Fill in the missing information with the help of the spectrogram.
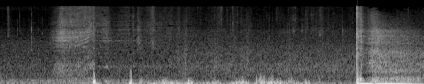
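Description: A powerful firecracker explodes under a metal milk can with one loud bang about three and a half seconds in, after a few sharp knocks. The blast is strong enough to flatten the can.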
